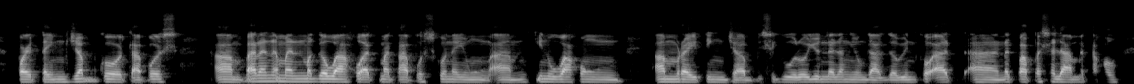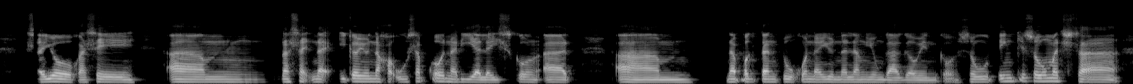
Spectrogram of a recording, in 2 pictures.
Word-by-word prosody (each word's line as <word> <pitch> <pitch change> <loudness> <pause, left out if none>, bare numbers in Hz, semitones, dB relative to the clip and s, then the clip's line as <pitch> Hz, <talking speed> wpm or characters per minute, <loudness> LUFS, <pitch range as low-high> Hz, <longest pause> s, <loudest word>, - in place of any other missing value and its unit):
part-time 115 0 +2
job 130 - +1
ko 120 +5 +1
tapos, 125 0 0 0.4
um, 115 -1 +3
para 145 +1 +6
naman 135 -2 +2
magawa 130 -2 +5
ko 115 - +5
at - - -3
matapos 120 +1 -1
ko 125 - -2
na 120 -1 -3
yung, 110 -2 -4
um, 110 +1 -2
kinuha 120 -2 +1
kong, 115 -2 -4 0.3
um, 125 0 +3
writing 115 -1 0
job. 105 -2 0
Siguro 115 0 -2
yun 120 +1 -1
nalang 115 0 -2
yung 110 0 -4
gagawin 110 +1 -2
ko - - +1
at, 110 0 +2 0.2
ah, 110 -2 0
nagpapasalamat 120 -1 0 0.2
ako 110 0 -8 0.4
sa'yo 125 -1 +3
kasi, 110 -1 0 0.3
um, 115 -1 0 0.2
nasa 125 0 0
na 315 - +2
ikaw 225 - +3
yung 135 0 +2
nakausap 130 +1 -2
ko 140 - +2
na-realize 115 -3 0
ko 115 -1 -4
at, 110 -1 +1 0.4
um, 110 -1 +2 0.3
napagtanto 125 -1 +1
ko 125 - -2
na 115 -2 -1
yun 115 -1 -1
nalang 115 0 -1
yung 110 -1 -3
gagawin 100 -1 -1
ko. 100 - -7
So, 120 +3 -3
thank 145 +2 -2
you 155 - -3
so 145 -1 +3
much 150 0 +1
sa 110 -2 +2
115 Hz, 150 wpm, -24 LUFS, 110-125 Hz, 0.4 s, para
